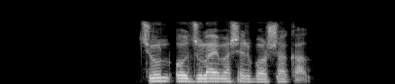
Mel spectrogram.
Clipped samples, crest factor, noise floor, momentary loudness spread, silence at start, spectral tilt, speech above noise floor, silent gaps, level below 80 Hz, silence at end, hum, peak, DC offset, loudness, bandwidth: under 0.1%; 16 dB; under -90 dBFS; 11 LU; 1.4 s; -4.5 dB/octave; over 75 dB; none; -56 dBFS; 0.9 s; none; -2 dBFS; under 0.1%; -15 LUFS; 8 kHz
